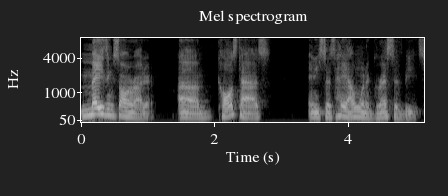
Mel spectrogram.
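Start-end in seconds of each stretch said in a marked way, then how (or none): none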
